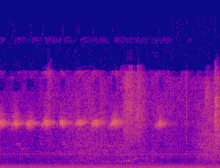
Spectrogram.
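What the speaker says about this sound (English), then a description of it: "Can you guys all hear the crickets in the background?" Steady, faint cricket chirping in short repeated pulses, a thin high trill over a low constant hum, with no voices.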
